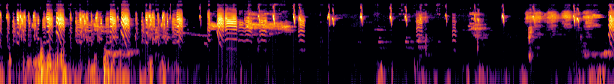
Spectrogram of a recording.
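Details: Finches playing and chirping, with rapid high twittering and fast trilled notes early on, then scattered short sharp tweets among dull knocks and low bumps.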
